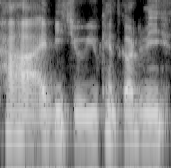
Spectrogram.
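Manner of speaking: put-on smug, gloating tone. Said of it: "Luka will just smirk at you".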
